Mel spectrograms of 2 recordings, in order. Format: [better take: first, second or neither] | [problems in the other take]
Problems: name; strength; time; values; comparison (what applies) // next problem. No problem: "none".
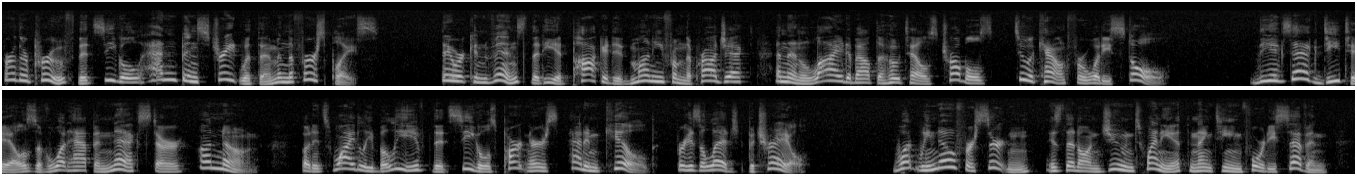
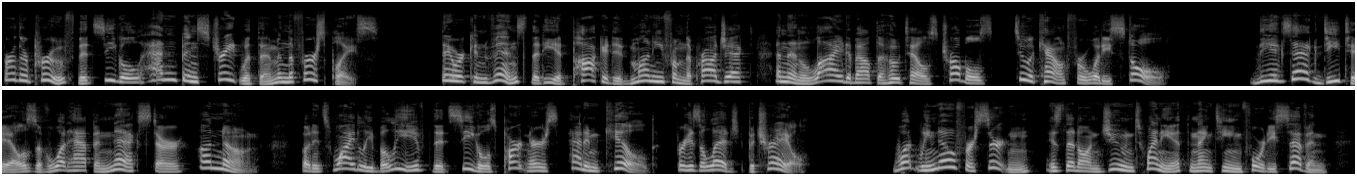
second | hiss; faint; throughout; 25 dB below the speech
